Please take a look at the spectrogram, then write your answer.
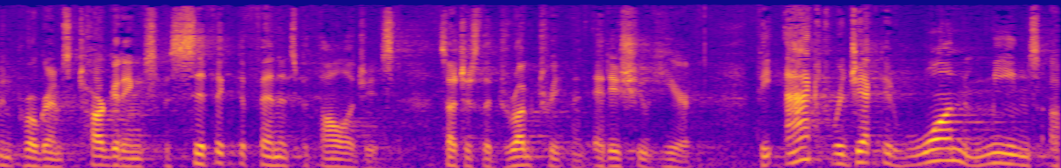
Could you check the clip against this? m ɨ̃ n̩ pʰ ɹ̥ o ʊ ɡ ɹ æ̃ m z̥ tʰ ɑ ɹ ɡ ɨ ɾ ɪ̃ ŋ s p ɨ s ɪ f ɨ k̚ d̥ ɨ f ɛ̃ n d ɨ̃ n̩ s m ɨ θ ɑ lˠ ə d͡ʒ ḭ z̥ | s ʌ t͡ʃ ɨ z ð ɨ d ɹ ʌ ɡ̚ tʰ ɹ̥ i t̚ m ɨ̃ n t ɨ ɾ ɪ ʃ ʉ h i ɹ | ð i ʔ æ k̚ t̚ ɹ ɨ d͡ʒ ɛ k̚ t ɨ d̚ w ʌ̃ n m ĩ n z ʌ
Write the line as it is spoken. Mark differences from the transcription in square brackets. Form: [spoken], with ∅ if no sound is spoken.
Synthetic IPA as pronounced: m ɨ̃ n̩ pʰ ɹ̥ o ʊ ɡ ɹ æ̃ m z̥ tʰ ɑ ɹ ɡ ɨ ɾ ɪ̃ ŋ s p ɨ s ɪ f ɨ k̚ d̥ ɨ f ɛ̃ n d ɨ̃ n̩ s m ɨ θ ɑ lˠ ə d͡ʒ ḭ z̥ | s ʌ t͡ʃ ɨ z ð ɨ d ɹ ʌ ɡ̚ tʰ ɹ̥ i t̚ m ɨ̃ n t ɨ ɾ ɪ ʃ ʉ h i ɹ | ð i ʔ æ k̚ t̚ ɹ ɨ d͡ʒ ɛ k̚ t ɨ d̚ w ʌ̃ n m ĩ n z ʌ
